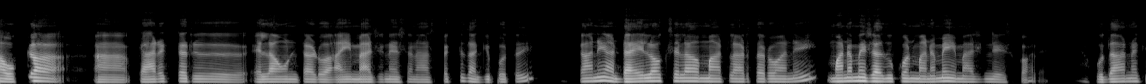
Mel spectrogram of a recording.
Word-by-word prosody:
ఒక్క 145 - -5 0.7
ఆహ్, 110 -1 -1 0.2
క్యారెక్టరు 135 +2 0 0.6
ఎలా 125 +1 +2
ఉంటాడో 115 0 -2
ఆ - - +2
ఇమాజినేషన్ 115 0 -2
యాస్పెక్ట్ 115 +6 -10
తగ్గిపోతది. 120 +4 -5 0.5
కానీ 145 +4 +2
ఆ - - +3
డైలాగ్స్ 145 +4 +4
ఎలా 150 0 +4 0.2
మాట్లాడతారు 135 -1 -2
అనేయి 145 - -2 0.3
మనమే 155 +3 +6
చదువుకోని, 140 0 +2
మనమే 135 +4 +1
ఇమాజిన్ 125 -1 -5
చేసుకోవాలి. 110 -2 -12 0.6
ఉదాహరణకి 130 +3 -2
130 Hz, 110 wpm, -24 LUFS, 120-140 Hz, 0.7 s, మనమే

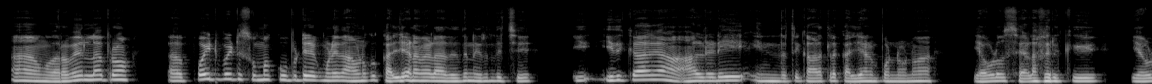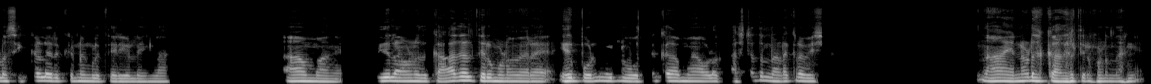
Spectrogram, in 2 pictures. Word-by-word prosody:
ஆ, - - 0 0.2
அவுங்க 155 -2 +1
வரவே 155 +7 +2
இல்ல, 210 +1 +3
அப்புறம், 215 +1 +2 0.4
அ - - 0 0.2
போயிட்டு, 230 0 +2
போய்ட்டு 240 -1 0
சும்மா 210 +1 +1
கூப்பிட்டே 205 0 +1
இருக்க 185 -2 -1
முடியாது. 180 0 +2
அவனுக்கும் 170 +3 -1
கல்யாண 175 +4 +4
வேல 165 -1 +3
அது 150 - +2
இதுன்னு 165 -1 +1
இருந்துச்சு. 160 -1 -3 0.6
இ - - -3 0.3
இதுக்காக, 210 +3 +2 0.4
ஆல்ரெடி 165 +2 +2 0.3
இந்தத்த 150 0 -1
காலத்தில 145 +3 -1
கல்யாணம் 150 +2 0
பண்ணணுன்னா, 145 +1 0 0.6
எவ்ளோ 150 +4 +1
செலவு 145 +2 +1
இருக்கு 155 0 -1 0.6
எவ்ளோ 150 +2 +1
சிக்கல் 165 +3 -1
இருக்குன்னு 155 0 -3
உங்களுக்கு 145 -1 -2
தெரியும் 135 0 0
இல்லேங்களா! 135 0 -4 1.3
ஆமாங்க. 145 -3 +1 0.4
இதில 165 0 +5
அவனது 155 -1 +2
காதல் 165 +5 +2
திருமணம் 150 -2 +3
வேற. 140 0 -1 0.3
ஏ 155 - +7
பொண்ணு 155 +2 +1
வீட்ல 155 0 -1
ஒத்துக்காம 155 +1 -1
அவ்ளோ 145 0 -1 0.2
கஷ்டத்தில 175 +4 -5
நடக்கிற 150 +3 -3
விஷயம். 145 - -4 1.6
நான், 155 0 +3
என்னோடது 160 +1 +3
காதல் 145 0 +3
திருமணம் 140 -1 -3
தாங்க. 140 +2 -3
155 Hz, 140 wpm, -22 LUFS, 145-170 Hz, 1.6 s, ஏ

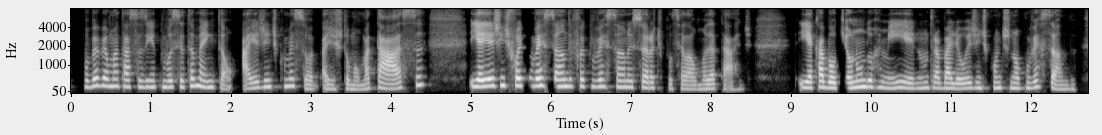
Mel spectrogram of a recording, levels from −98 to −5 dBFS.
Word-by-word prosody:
vou 225 - -4
beber 265 +1 +3
uma 255 0 0
taçazinha 230 -1 -2
com 225 -1 -4
você 225 0 -2
também 250 -3 +1
então.". 220 - -6
Aí 185 - -1
a - - -1
gente 235 +1 -2
começou. 250 - -4
A - - -3
gente 155 -1 -8
tomou 155 -3 -5
uma 165 +4 -4
taça, 185 - +1 0.6
e 240 - +6
aí 250 +2 +10
a - - +8
gente 280 0 0
foi 265 -1 +6
conversando 260 -2 +3
e - - -4
foi 245 +1 -1
conversando, 235 -1 -2
isso 215 0 -3
era 195 -1 +1
tipo, 190 -4 -14
sei 155 0 -8
lá, 145 - -3
13h. 155 -1 -6 0.6
E 205 - +2
acabou 200 -1 +4
que 195 0 -5
eu 190 - +4
não 225 +3 +4
dormi, 210 -3 -1
ele 180 -1 -2
não 195 - -4
trabalhou 185 -3 0
e 185 - -1
a - - -5
gente 190 0 -6
continuou 195 -1 -4
conversando 160 -7 -4
210 Hz, 215 wpm, -22 LUFS, 180-240 Hz, 0.6 s, aí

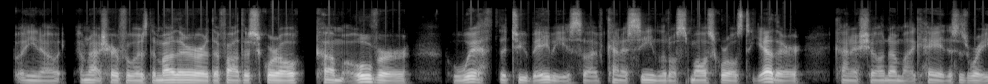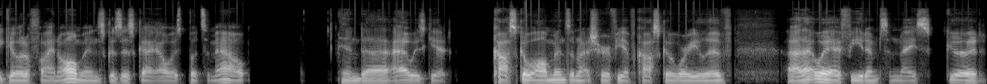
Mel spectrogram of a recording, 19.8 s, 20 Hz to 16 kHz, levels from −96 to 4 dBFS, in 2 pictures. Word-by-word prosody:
b 100 -1 -7
you 95 - -4
know, 90 0 -7 0.2
I'm 105 - -4
not 105 -3 -1
sure 100 - +2
if 100 - -11
it - - +1
was 95 -1 0
the 100 - -3
mother 110 0 +7
or 95 - +6
the - - -1
father 100 -1 +1
squirrel 100 -1 +4
come 105 -5 0
over 100 -9 +5 0.4
with 125 +7 +1
the 205 - -2
2 110 - -3
babies. 90 -8 -1
So - - -4
I've 90 0 -11
kinda 105 -4 -5
seen 110 -4 -1
little 95 -2 -5
small 100 -1 -1
squirrels 100 -4 -1
together 90 -1 +4 0.3
kind 100 -2 -8
of 90 - -7
showing 100 -1 -3
them, 95 -1 -3
like, 85 -1 -10
"Hey, 100 -4 -3
this 95 +5 -7
is 105 - -7
where 100 -2 -1
you 85 - -7
go 95 -1 -1
to 90 - -1
find 90 - -8
almonds 95 -9 +2
'cause - - -6
this 95 - -3
guy 90 - -7
always 90 0 -7
puts - - -8
'em - - -14
out." - - -3 0.9
And, 95 -2 -5
uh, 90 0 -1
I 105 - -1
always 105 -3 -3
get - - -11 0.4
Costco - - +3
almonds, 105 +2 0
I'm 95 - -4
not 95 - -5
sure - - -2
if - - -11
you - - -2
have - - -10
Costco 95 - -4
where 95 0 -1
you 90 +1 -2
live, 100 +1 -3 0.6
uh, - - +1
that - - +3
way 120 -5 +7
I - - 0
feed 100 -3 -4
'em 95 -1 -6
some 95 - -8
nice 95 -1 -2 0.2
good 100 -4 -1
100 Hz, 230 wpm, -24 LUFS, 95-105 Hz, 0.9 s, mother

